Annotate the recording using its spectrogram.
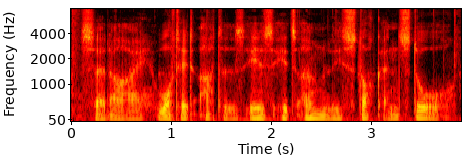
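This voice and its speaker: Very deep and low, a man's somewhat breathy voice moves very slowly with ordinary pitch variation, recorded dry and close with no echo. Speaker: ASMR reader. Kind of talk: ASMR poetry reading.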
